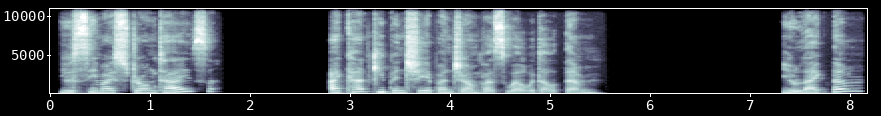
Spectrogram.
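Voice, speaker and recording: A woman's voice: on the high side, dark tone, exaggerated voice. A woman playing a shy, skittish stray bunny girl in an ASMR roleplay, speaking in a hesitant, easily flustered way. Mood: bashful, hesitant.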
